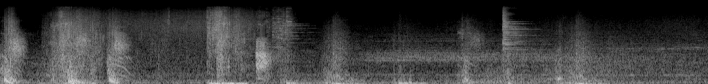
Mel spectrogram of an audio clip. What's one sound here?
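Blades slash and strike flesh in quick bursts.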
